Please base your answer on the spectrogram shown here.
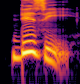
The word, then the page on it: dizzy: dízi; ディズィ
